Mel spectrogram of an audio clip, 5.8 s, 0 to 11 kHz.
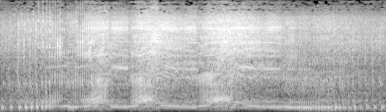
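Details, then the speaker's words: Suzuki Raider 150, after replacing four valves, timing chain and restoring stock tensioner: revs up and drops back smoothly twice with no top-end clatter; valvetrain now quiet. "Yan, o, tahimik na siya. Ngayon, hindi ko pa nakikabit yung dito side kasi lilinisan ko pa to kasi yung dumi. Wala na siyang kaingay-ingay yung mga ka-ride."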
